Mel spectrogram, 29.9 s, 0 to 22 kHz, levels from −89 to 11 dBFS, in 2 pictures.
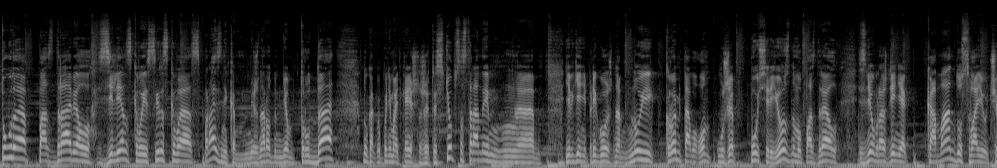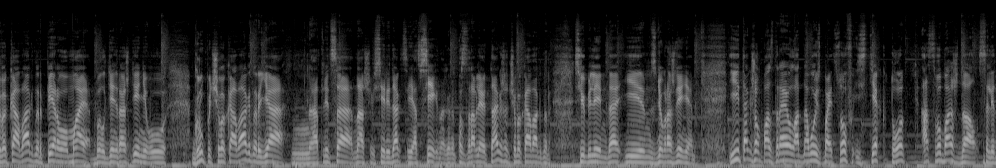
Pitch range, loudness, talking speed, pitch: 135-175 Hz, -28 LUFS, 155 wpm, 155 Hz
